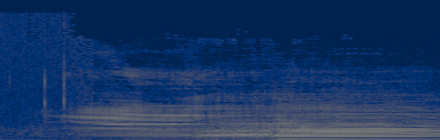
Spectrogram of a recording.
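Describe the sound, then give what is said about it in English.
A cow among many cows lets out a long, loud moo that rises in pitch and holds steady, rich with harmonics, with no voices present. “That's a lot of cows.”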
